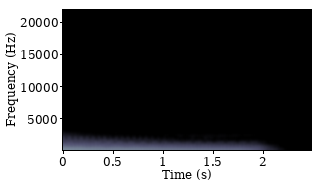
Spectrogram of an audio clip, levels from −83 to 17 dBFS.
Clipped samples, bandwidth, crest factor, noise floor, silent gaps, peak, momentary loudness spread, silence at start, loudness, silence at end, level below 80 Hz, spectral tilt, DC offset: under 0.1%; 2.6 kHz; 16 dB; -57 dBFS; none; -20 dBFS; 13 LU; 0 s; -37 LUFS; 0.45 s; -78 dBFS; -12.5 dB/octave; under 0.1%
